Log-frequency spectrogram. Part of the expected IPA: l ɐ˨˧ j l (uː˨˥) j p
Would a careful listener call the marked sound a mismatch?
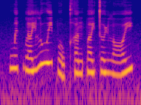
yes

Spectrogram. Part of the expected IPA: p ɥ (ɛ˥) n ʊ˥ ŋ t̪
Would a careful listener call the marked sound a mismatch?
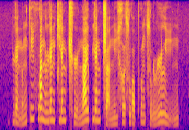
yes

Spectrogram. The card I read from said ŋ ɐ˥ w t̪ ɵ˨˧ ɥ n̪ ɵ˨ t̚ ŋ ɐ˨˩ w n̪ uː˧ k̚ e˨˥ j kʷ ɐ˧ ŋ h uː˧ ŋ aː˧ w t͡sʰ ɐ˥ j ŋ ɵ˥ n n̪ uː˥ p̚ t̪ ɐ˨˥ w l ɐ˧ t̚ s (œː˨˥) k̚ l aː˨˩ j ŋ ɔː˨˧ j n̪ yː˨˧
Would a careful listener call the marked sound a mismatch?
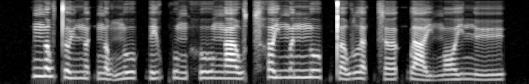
no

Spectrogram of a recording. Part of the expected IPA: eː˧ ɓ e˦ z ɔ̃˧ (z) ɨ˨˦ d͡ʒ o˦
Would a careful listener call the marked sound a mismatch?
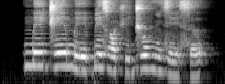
yes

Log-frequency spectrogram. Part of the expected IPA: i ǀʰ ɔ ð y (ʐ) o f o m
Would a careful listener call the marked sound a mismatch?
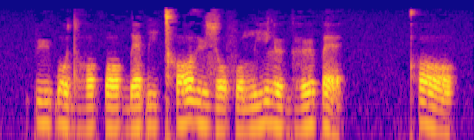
yes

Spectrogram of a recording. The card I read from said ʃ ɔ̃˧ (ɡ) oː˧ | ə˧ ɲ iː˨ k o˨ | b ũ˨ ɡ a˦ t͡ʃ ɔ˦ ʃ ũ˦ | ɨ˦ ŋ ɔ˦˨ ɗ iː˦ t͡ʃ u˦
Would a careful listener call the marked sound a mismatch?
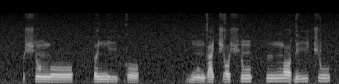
yes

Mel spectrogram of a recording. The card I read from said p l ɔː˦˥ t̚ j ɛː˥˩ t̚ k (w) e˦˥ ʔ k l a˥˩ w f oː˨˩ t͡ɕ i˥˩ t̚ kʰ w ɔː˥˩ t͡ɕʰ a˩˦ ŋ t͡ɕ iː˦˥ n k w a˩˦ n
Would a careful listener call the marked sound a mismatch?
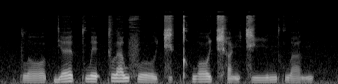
no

